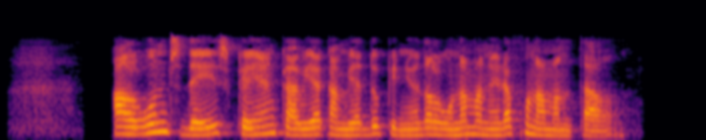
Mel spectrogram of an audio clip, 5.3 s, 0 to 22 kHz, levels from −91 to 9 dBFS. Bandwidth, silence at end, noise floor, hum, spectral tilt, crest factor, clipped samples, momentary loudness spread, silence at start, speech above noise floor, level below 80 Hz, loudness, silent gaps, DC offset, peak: 7.8 kHz; 0.65 s; -78 dBFS; none; -5 dB/octave; 18 dB; under 0.1%; 6 LU; 0.25 s; 60 dB; -62 dBFS; -18 LUFS; none; under 0.1%; -2 dBFS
